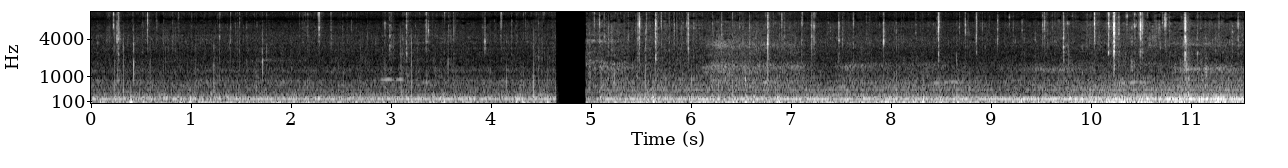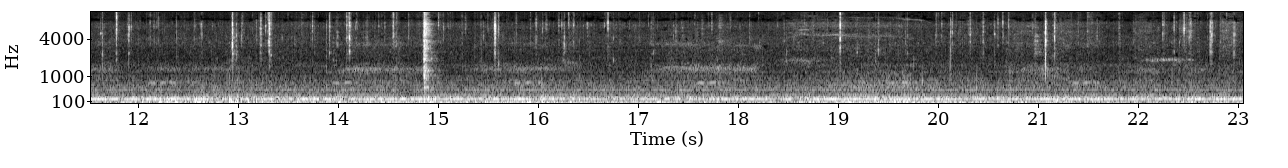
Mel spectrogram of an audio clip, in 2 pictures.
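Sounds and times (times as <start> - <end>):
wood fire crackling: 0.0 - 23.0
low rumble: 5.2 - 23.0.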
